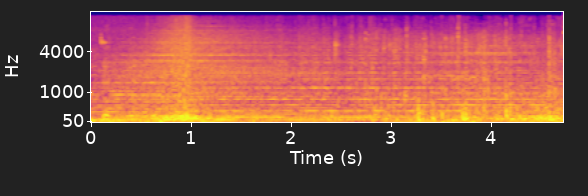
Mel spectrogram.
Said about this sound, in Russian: Две тысячи лошадей скакали в ночи. Во главе каждой сидел царский стражник, а позади один из молодых эндолитов.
